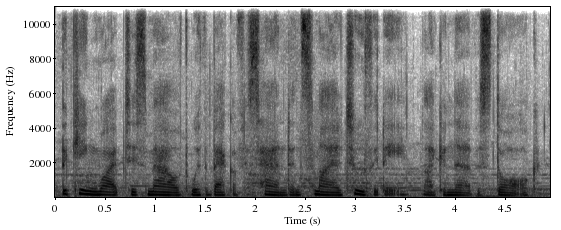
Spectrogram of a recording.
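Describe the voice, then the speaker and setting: A low-pitched female voice with vocal fry reads a fantasy novel aloud at a normal pace, her intonation fairly even. It's scripted, dramatic audiobook narration by an audiobook reader, with music and sound effects playing behind the reading.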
